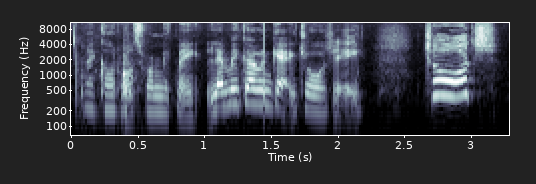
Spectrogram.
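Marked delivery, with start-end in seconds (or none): 2.6-3.2 high call across the yard. Real, not acted. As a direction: call him over. Calling the goat.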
